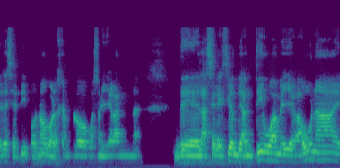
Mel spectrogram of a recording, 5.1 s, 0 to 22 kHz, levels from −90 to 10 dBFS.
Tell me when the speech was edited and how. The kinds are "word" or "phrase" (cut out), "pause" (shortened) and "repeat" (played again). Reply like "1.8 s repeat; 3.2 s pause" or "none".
1.5 s word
